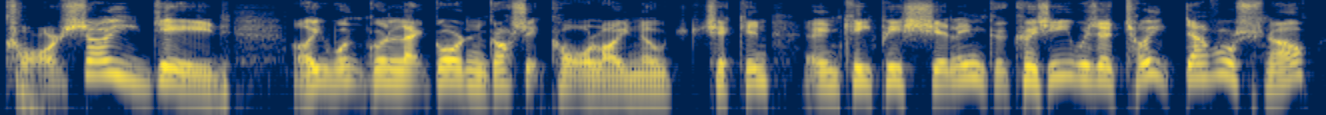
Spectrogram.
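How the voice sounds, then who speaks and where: A man's voice: on the high side, sing-song, unhurried, dry recording, studio quality, voice pushed up. A man voicing an obstinate, very old male villager who boasts and reminisces in rustic Wiltshire dialect for an audio drama. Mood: gleeful reminiscing. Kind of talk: dramatised audiobook character acting.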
